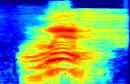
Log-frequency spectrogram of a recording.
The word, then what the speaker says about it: with: Kemudian with, mirip dengan yang tadi, ya, ini TH ini tidak dibaca T, tetapi dibaca fa, ya, with.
